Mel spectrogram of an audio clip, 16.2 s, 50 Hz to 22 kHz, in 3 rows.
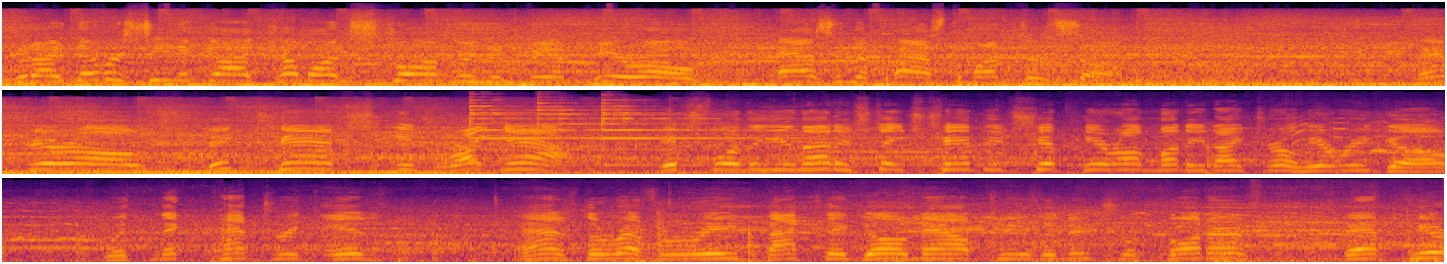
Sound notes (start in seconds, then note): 4.7 crowd cheering; 7.0 bell dinging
